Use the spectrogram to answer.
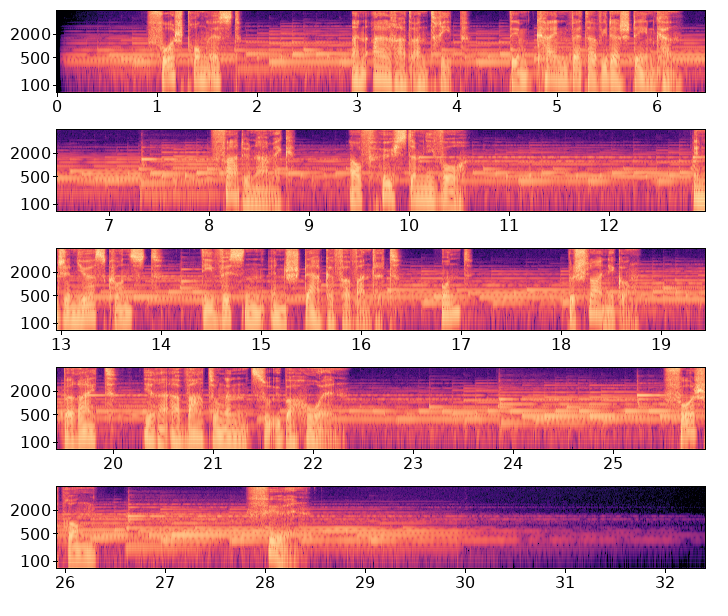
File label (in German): TV-Spot; Audi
